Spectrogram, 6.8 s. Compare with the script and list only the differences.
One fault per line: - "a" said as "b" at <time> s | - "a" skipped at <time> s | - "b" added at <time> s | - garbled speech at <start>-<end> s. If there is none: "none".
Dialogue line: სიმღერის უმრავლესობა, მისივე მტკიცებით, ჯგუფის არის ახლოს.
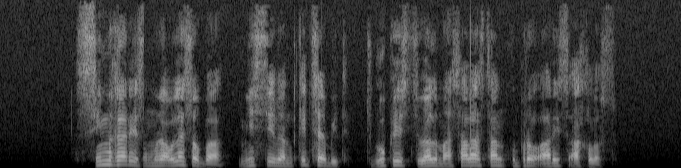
- "ძველ მასალასთან უფრო" added at 4.2 s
